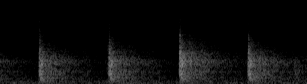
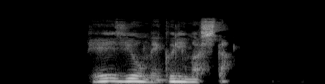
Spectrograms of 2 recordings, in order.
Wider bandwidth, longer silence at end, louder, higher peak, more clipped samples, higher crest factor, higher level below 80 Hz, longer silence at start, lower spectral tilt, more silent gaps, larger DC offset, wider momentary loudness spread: first, 11.5 kHz vs 9.2 kHz; second, 0 s vs 0.95 s; second, -44 LUFS vs -22 LUFS; second, -22 dBFS vs -8 dBFS; neither; first, 22 dB vs 16 dB; second, -64 dBFS vs -58 dBFS; second, 0 s vs 0.9 s; about the same, -5 dB/octave vs -5 dB/octave; neither; neither; about the same, 12 LU vs 10 LU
